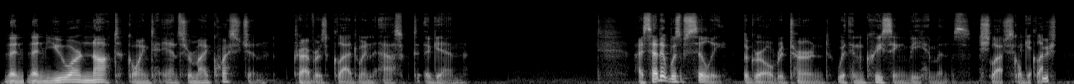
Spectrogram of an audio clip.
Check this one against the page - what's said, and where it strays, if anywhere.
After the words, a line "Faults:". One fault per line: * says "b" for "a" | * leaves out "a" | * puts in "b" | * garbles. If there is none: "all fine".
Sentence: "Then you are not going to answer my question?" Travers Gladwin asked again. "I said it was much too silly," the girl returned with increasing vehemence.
"Then then you are not going to answer my question?" Travers Gladwin asked again. "I said it was silly," the girl returned with increasing vehemence. [garbled]
Faults:
* puts in "then"
* leaves out "much too"
* garbles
